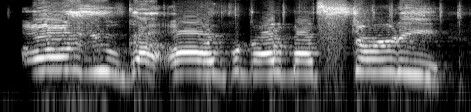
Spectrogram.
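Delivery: high, loud startled cry; surprised outburst. Real, not acted. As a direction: blurt it out in shock. Opponent survives with Sturdy.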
